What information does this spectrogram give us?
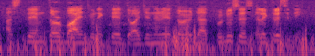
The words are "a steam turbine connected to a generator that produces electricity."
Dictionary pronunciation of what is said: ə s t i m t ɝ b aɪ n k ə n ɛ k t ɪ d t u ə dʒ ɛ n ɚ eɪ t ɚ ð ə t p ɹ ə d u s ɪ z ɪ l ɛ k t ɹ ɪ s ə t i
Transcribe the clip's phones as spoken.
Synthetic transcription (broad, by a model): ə s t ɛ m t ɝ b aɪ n k ə n ɛ k t ɪ d t u ə dʒ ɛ n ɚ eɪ t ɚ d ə t p ɹ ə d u s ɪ s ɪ l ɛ k t ɹ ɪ s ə t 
